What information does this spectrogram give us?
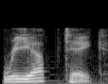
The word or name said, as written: reuptake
